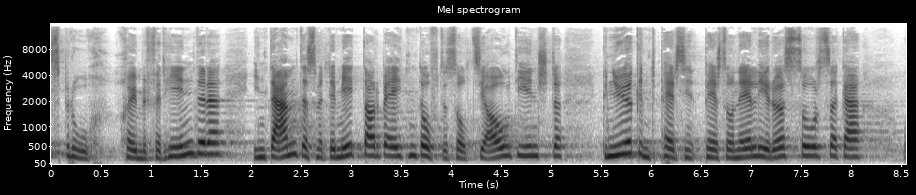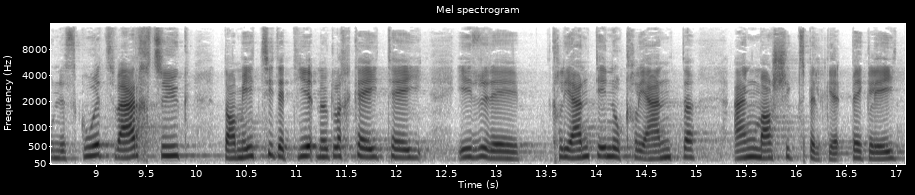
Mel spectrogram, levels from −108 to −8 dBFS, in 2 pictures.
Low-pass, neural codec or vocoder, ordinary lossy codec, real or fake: 14.4 kHz; none; MP3, 96 kbps; real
